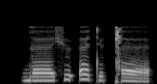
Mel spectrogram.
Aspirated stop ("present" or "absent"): absent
